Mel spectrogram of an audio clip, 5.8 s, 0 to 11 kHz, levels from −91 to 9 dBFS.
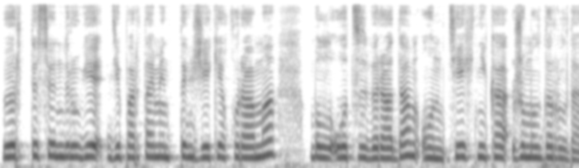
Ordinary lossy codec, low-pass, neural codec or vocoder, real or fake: MP3, 96 kbps; 9.9 kHz; vocoder, 44.1 kHz, 128 mel bands, Pupu-Vocoder; fake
